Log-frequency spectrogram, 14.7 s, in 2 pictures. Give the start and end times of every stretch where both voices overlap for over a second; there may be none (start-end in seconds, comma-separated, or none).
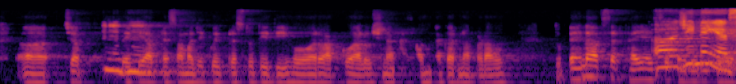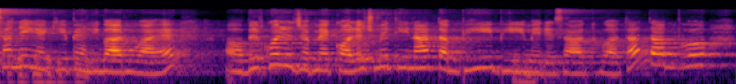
6.5-8.4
